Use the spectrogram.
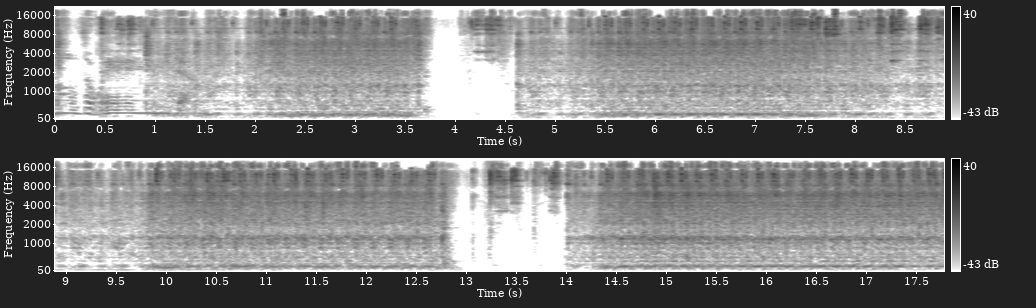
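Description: A sewing machine back stitches down a handbag seam, a steady close mechanical whir running in long stretches broken by two short pauses, with faint talking over it.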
